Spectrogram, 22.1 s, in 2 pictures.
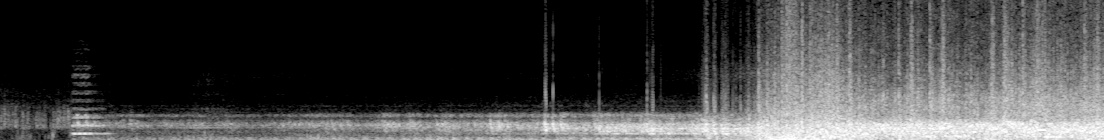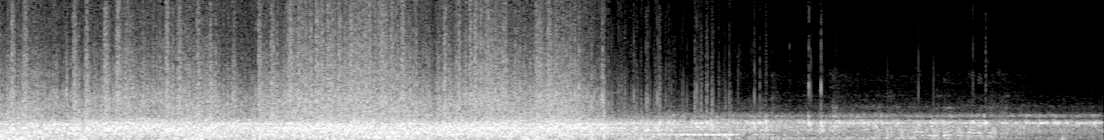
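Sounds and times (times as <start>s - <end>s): train passing at speed: 0.0s - 22.0s
wheels clattering on rails: 0.0s - 22.0s
wind buffeting microphone: 0.0s - 22.0s.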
